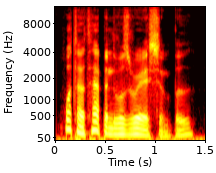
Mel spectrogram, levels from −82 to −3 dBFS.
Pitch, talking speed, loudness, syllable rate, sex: 110 Hz, 240 wpm, -14 LUFS, 8.0 syllables/s, male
